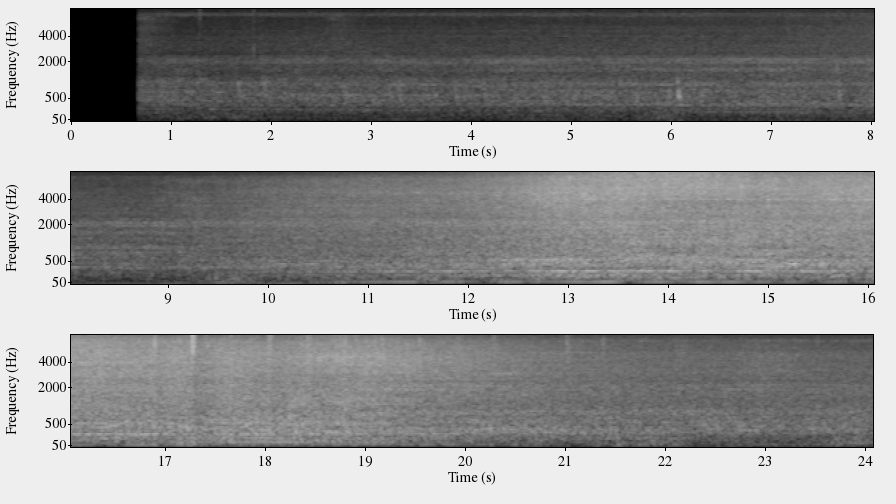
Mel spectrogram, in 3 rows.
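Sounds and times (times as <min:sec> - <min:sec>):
wheel and track noise: 0:04.9 - 0:24.0.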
